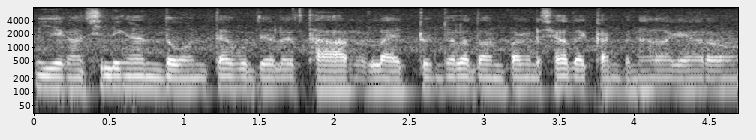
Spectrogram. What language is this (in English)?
Chakma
